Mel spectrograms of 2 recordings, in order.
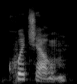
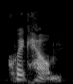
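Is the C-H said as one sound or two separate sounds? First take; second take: one sound; two sounds. First: The C and H blend into one sound. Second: The C and H are two separate sounds. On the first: The speaker calls it wrong. "they want to say Quichelm" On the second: The speaker calls it right. "we have to pronounce the C and H separately"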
